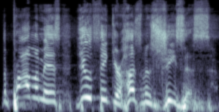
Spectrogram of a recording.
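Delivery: loud, sung-out sermon climax; chanted pulpit crescendo; preaching at full force. Acted. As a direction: preach over the music.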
